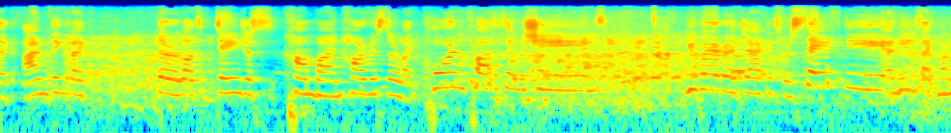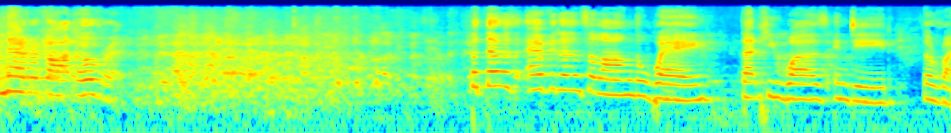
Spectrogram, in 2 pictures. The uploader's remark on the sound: Live From Philly 2! Show in Philadelphia presented by First Person Arts.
